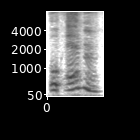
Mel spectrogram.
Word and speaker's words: AUM: avez les traditions yogi on va plutôt l'écrire à u m et le U se prononce plutôt ou pour comprendre un petit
